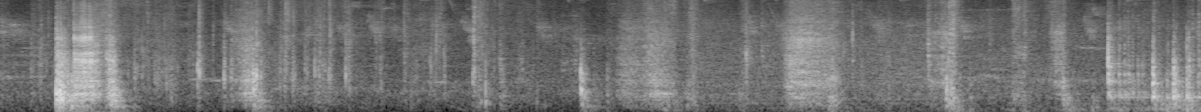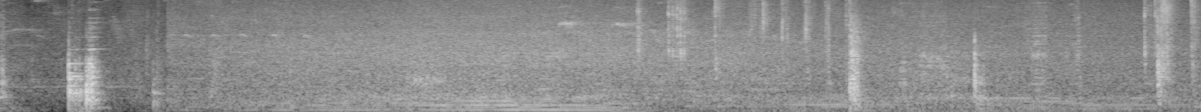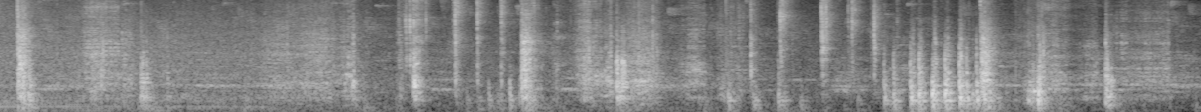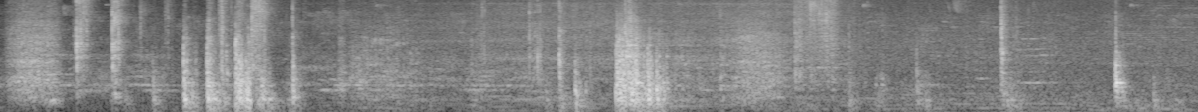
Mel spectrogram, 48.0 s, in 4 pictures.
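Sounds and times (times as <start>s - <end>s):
wooden slats knocking and clattering: 10.6s - 13.7s, 32.8s - 35.2s, 37.6s - 39.1s, 41.5s - 42.8s.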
